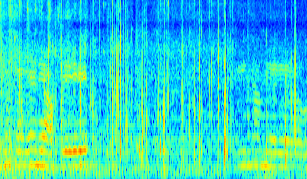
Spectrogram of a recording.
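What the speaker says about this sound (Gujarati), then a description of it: "તમે જોઈ શકો છો દહેગામમાં તો વરસાદ થઈ ગયો છે" Rain falls in Dehgam, Gujarat, as a crackly, irregular patter of drops on surfaces, with people talking over it for much of the clip.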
